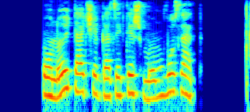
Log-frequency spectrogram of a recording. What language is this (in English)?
Mari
